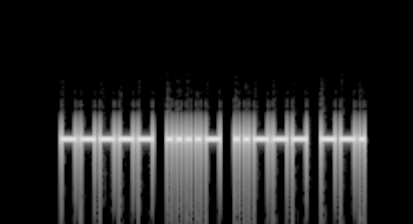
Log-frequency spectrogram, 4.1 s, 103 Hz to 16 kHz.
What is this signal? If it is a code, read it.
Morse code, heard as a keyed tone, about 25 wpm, 700 Hz. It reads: 042G
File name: practice / 25wpm / Four Letter-Number Combinations - 25wpm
